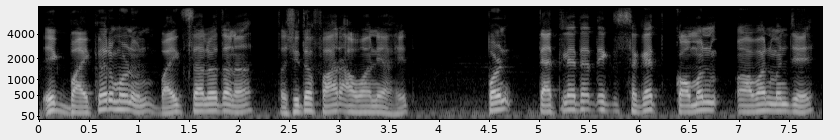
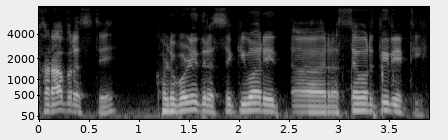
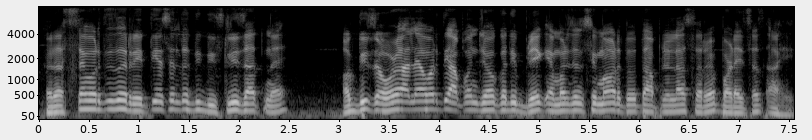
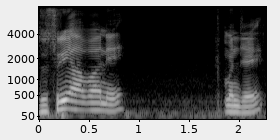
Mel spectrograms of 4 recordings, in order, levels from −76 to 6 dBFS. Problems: constant background noise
